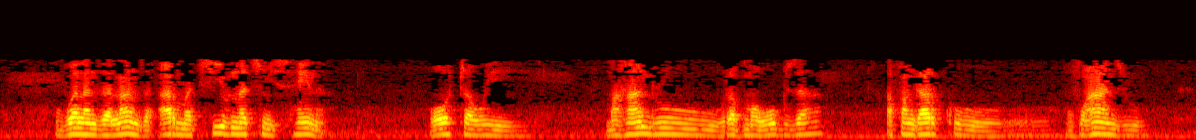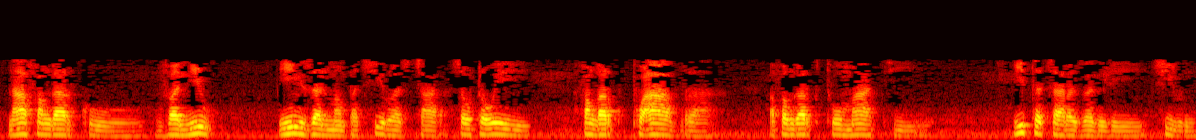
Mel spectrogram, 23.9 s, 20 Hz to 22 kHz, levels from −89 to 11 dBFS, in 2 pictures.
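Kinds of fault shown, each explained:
MP3 compression: The speech sounds watery and swirly throughout, with a dull, muffled top end and nothing above 4.5 kHz. The cause is likely heavy MP3 encoding at a very low bitrate, around 16 kbps. With so few bits, the encoder removes all treble above a fixed cutoff and discards weaker frequency components, which drop in and out from one frame to the next and produce the shifting, underwater texture.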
